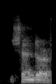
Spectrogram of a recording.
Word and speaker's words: Schoendoerffer: of course Shan sh I'm pronouncing it a bit like a Germany German way is a it's shandor is a German surname because of course Pier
